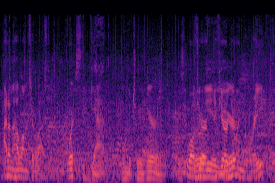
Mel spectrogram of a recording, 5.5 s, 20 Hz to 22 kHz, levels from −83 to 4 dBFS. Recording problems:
murmuring crowd; loud; throughout; 7 dB below the speech

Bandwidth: 16.5 kHz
